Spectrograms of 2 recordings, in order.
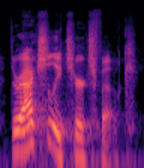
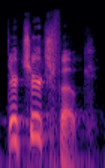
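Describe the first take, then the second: First: Actually leaned on, a little louder; stress on actually. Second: Church jumps much higher, then falls; stress on church. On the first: Naming Adam and Eve as church folk, stressed actually. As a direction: press the word actually. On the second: Making it clear to the congregation, church up high. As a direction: pitch church way up for emphasis. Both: Shown as a demonstration. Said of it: "Let's be clear".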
